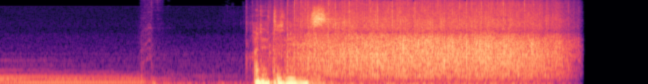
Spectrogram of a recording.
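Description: An acoustic guitar's last chord rings out and fades, cut off by a soft click about a second and a half in. About a second later a crowd starts applauding, loudest at its onset, and the sound stops abruptly just before the end.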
